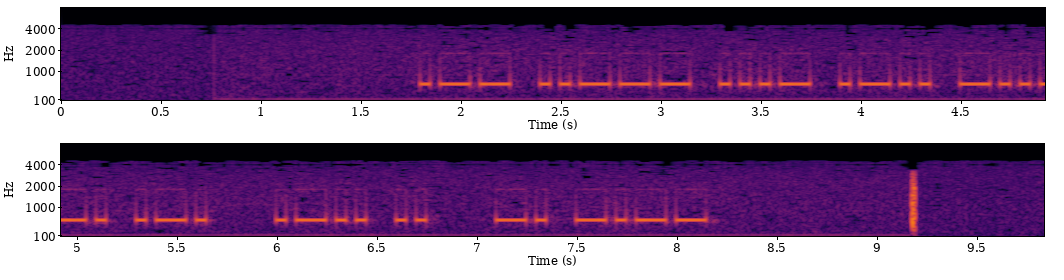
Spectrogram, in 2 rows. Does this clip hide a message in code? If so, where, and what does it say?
Yes: Morse code from 1.8 to 9.2 s, heard as a keyed tone, about 24 wpm, 590 Hz, with radio noise. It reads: W2VL/R LI NY E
